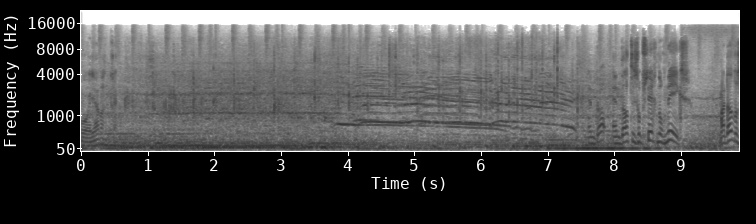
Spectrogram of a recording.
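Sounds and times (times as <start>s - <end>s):
street crowd in a shopping street in Dongen clapping and applauding: 0.2s - 8.0s
people cheering and shouting: 1.3s - 8.2s
speech: 7.7s - 9.8s.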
